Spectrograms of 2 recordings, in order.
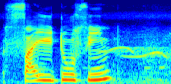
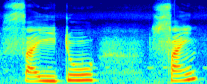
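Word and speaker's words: cytosine: इसी तरह इसमें 3 होते हैं, जैसे इसमें होगा आपका साइटोसिन, साइटोसाइन, प्रोनाउंसिएट कुछ भी कर सकते हैं, uracil, and last one is thiamine.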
